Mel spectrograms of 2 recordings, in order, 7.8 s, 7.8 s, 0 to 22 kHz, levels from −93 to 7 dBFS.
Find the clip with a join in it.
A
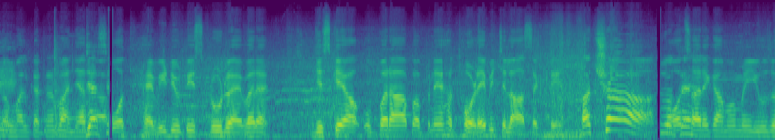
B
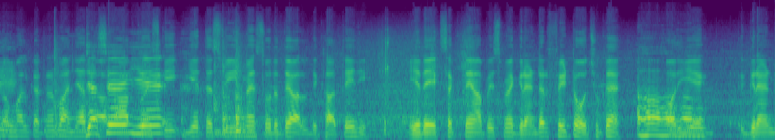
A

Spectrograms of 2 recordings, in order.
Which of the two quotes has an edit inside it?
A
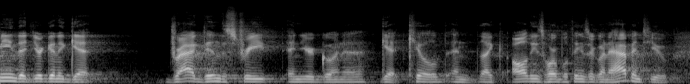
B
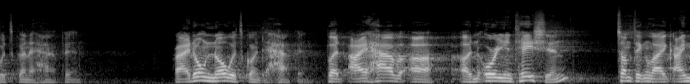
B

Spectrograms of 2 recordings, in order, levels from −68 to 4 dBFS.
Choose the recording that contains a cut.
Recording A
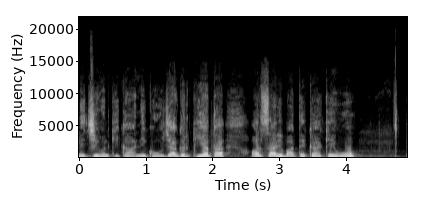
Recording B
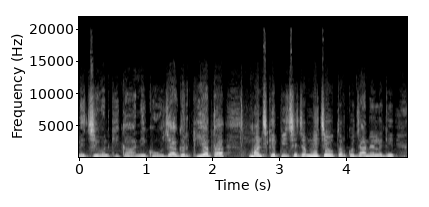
B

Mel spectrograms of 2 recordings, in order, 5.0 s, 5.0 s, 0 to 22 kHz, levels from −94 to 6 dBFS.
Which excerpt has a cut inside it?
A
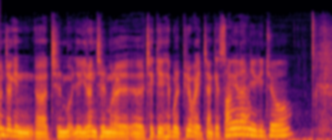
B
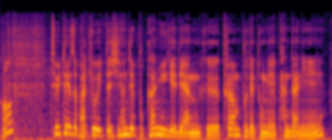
A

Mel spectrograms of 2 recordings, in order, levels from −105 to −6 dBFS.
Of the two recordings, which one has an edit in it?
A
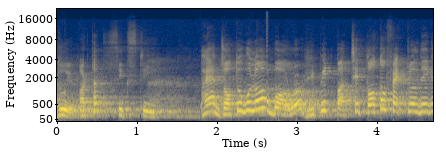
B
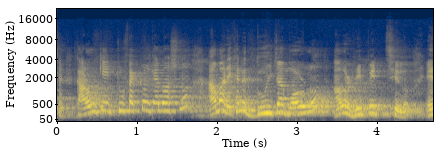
A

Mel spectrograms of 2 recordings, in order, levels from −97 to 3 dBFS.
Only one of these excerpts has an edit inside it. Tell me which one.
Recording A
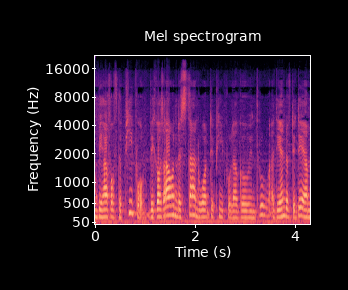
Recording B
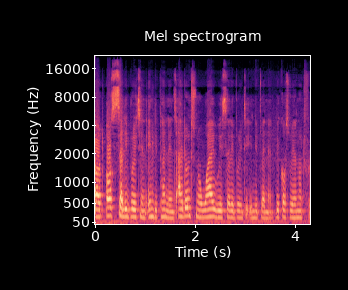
A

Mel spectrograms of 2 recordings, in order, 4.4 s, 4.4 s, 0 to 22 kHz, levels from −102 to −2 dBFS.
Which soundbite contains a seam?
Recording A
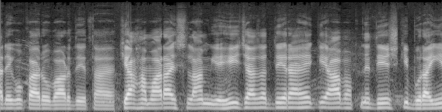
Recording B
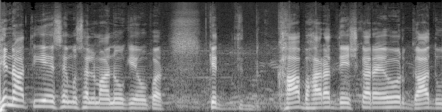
A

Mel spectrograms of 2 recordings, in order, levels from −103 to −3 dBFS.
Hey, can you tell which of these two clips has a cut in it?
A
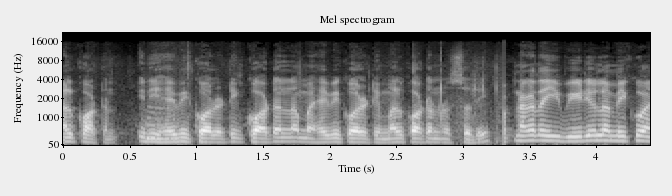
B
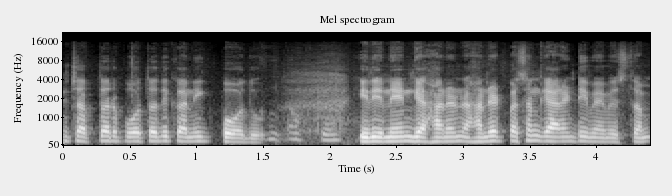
A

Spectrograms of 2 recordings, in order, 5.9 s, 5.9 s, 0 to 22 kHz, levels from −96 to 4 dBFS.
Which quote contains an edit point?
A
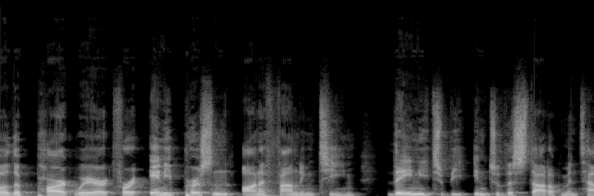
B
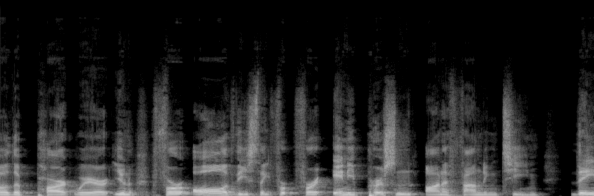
A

